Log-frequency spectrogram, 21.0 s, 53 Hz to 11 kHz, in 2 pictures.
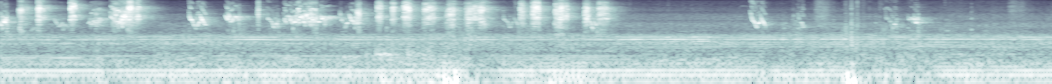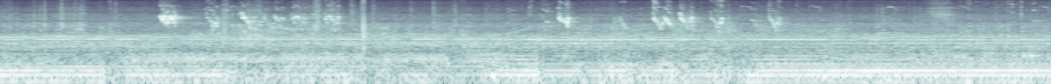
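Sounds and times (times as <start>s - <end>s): budgerigars chirping: 0.0s - 6.4s, 7.4s - 9.5s, 12.1s - 14.1s, 15.9s - 20.2s
steady low hum: 0.0s - 21.0s.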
